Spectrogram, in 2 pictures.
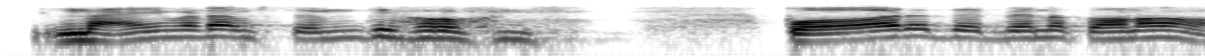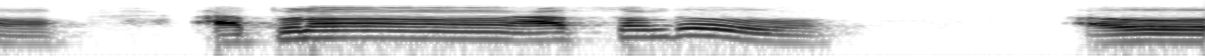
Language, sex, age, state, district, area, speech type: Odia, male, 60+, Odisha, Kandhamal, rural, conversation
